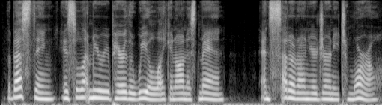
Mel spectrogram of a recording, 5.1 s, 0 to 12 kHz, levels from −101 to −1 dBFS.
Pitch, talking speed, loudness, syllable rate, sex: 205 Hz, 260 wpm, -16 LUFS, 5.8 syllables/s, female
